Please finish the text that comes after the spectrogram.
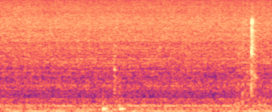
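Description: Adobo-seasoned vegetables sautéing for dirty rice, a steady soft sizzle and hiss in the pan with a couple of faint stirring scrapes and a brief sharp clink near the end.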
